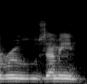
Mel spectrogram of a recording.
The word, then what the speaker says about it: roux: So roux, so you need to spell that R-O-U-X or something, right? X, there you go. But roux, you call it roux.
